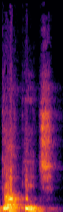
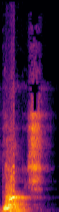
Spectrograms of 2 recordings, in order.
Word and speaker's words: Dockge: Many people call it Dockage. It is also acceptable. The name idea came from a twitch of emotives such as Sage, Veg, Workage. They all end in GE. So let's pronounce this as Dockge, giving it a Brazilian twist.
